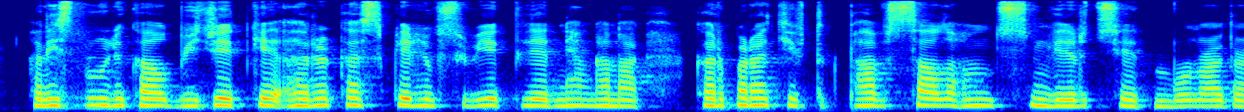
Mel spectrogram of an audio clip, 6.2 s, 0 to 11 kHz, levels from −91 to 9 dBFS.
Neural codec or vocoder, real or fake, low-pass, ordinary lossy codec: autoencoder, 22.05 kHz, a latent of 192 numbers a frame, VITS, trained on one speaker; fake; none; none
